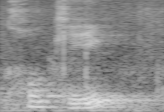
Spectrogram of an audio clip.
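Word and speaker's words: 古稀: So this is pronounced Koki.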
